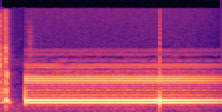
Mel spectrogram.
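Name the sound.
telephone dial tone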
